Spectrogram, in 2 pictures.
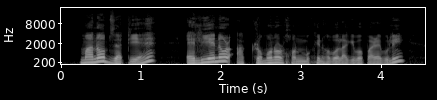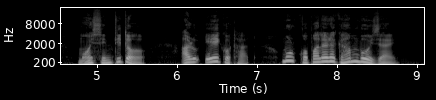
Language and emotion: Assamese, fearful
